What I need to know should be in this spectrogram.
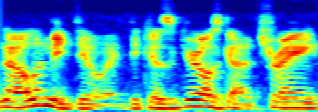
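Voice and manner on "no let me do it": ordinary talk, nothing marked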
